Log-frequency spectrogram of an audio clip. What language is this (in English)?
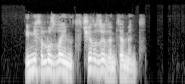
Kabyle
